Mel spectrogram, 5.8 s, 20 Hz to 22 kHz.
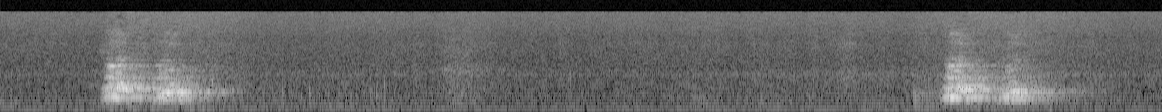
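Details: At night, neighborhood dogs bark at people walking the public sidewalk, February 2, 2013. Two short, rough double barks, about four seconds apart, with quiet between them.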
